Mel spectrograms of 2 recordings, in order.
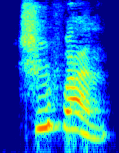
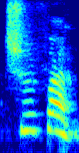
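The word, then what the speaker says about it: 吃饭: CH bunyinya C, lidahnya diangkat. C, cifan. Kalau teman-teman ada yang pernah belajar, cifan, makan. Itu pakai angin.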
